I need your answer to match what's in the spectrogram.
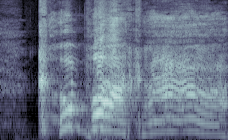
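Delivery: very loud, very high, frantic panicked shout. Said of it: "hear me shout".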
